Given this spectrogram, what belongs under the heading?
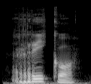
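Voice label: rich, Spanish, male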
